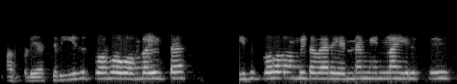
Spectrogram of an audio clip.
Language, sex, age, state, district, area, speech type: Tamil, female, 30-45, Tamil Nadu, Thoothukudi, rural, conversation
